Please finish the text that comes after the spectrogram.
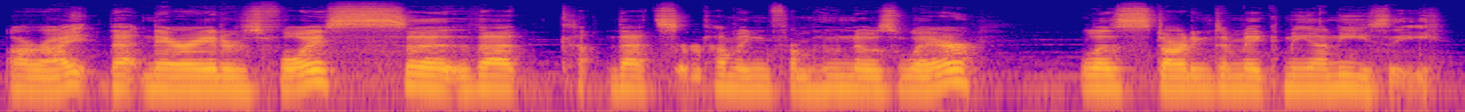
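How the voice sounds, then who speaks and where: Low-voiced woman streamer reading a story game. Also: flat delivery, unhurried, faint music behind. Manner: casual, hesitant asides between narration. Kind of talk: reading a visual novel aloud with friends.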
